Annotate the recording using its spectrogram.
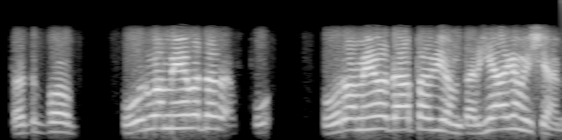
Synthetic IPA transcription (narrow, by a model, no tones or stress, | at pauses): t̪ɐt̪p | puːɾʋɐmeːʋɐd̪ɐpu | puːɾʋɐmeːʋɐd̪aːt̪ɐʋjɐmt̪ɐɾɦijaːɡɐmiʃja̰ːmi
